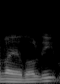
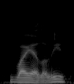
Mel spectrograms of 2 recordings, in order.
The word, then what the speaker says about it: Valladolid: I think now they play Real Valladolid.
